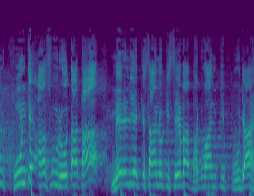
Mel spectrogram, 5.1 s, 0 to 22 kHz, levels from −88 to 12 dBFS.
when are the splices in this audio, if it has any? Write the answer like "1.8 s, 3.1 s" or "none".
2.1 s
